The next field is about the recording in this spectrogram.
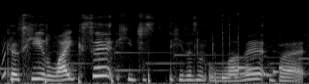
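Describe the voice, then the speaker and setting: A woman's voice: mid-range voice, lively intonation, a little slow. A young adult woman streaming a game while congested and a little sick, chatting casually and apologizing for her voice. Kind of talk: casual gameplay commentary. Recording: game music behind voice.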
